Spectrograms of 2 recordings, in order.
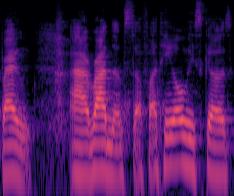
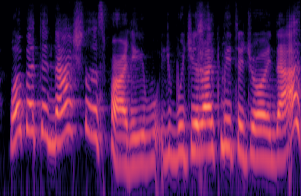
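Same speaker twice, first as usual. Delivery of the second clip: mocking, sarcastic, pitched-up tone; 8 semitones higher, 6 dB louder than usual. Retelling his reply to a man listing parties to join: retelling a sarcastic remark. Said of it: "sarcastically went".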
